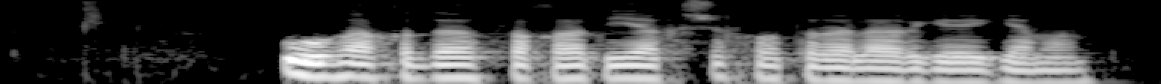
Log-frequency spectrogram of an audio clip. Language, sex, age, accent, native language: Uzbek, male, 18-24, Buxoro, Uzbek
